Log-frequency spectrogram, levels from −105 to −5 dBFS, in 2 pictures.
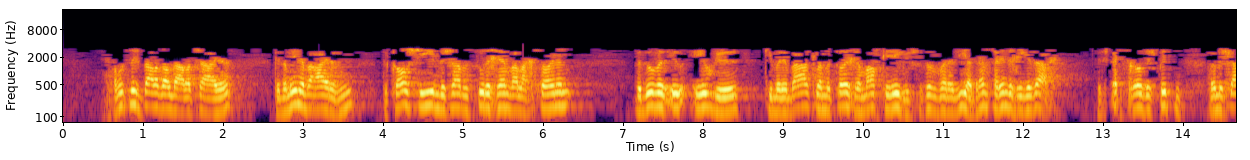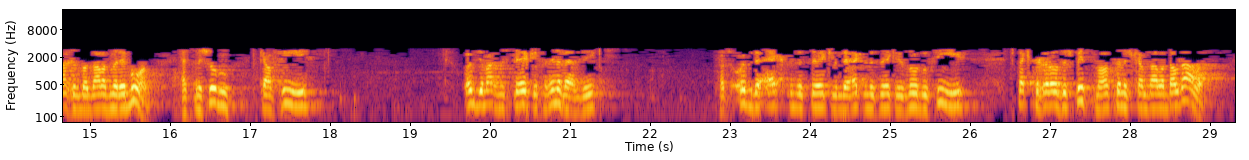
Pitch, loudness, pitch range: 160 Hz, -15 LUFS, 150-175 Hz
